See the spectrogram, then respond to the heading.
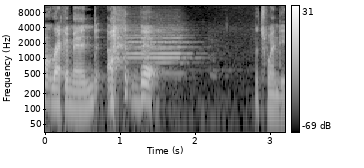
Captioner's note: car blows horn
